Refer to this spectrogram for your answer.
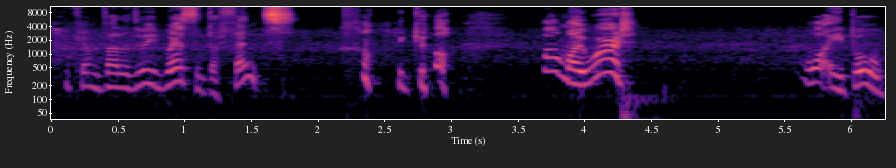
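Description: A woman with a somewhat breathy, fairly high voice speaks at a fairly slow pace with long, frequent pauses. Her pitch swings very wide and her loudness swings a lot. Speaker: YouTube gamer. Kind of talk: gaming commentary, live play-by-play of a football video game. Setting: home recording, gameplay voiceover. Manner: excitable, animated, gushing over Messi's goal with breathless exclamations.

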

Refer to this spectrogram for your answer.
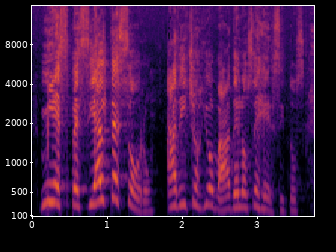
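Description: The woman's speech moves fairly slowly over a quiet background. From Dominican Republic. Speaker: preacher. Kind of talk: sermon. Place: church.

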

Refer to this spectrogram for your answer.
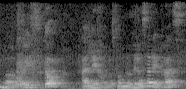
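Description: A woman at a very slow pace, strong room echo, light background noise. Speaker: pilates instructor. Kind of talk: exercise class instruction. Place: home room. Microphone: camera far.

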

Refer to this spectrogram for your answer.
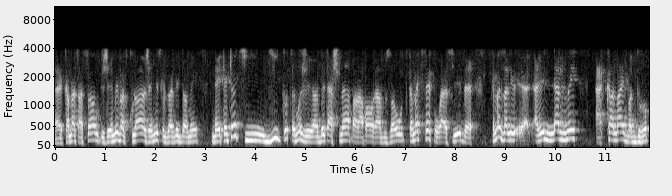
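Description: A man with a Quebec accent speaks at a moderate pace and a fairly high pitch. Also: ordinary pitch variation. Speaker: interviewer. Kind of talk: interview.

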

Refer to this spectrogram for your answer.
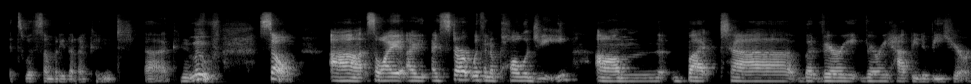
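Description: A woman's very deep, low voice with a bright, sharp tone, ordinary pitch variation and a moderate pace, over a quiet background. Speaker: presenter. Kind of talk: conference talk. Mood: warm, apologetic, laughing. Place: home room. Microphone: earbuds.

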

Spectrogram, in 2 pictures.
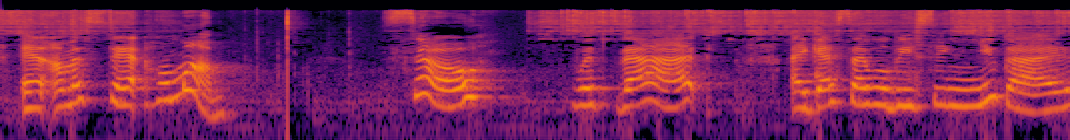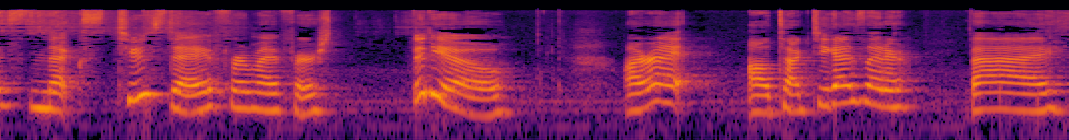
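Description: A woman uses a raised, projected voice at a high pitch with very wide pitch swings. She speaks at a very slow pace with long, frequent pauses. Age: 20s. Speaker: stay-at-home mom. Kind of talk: casual talk to camera. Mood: cheerful, slightly shy. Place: home room. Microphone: webcam.

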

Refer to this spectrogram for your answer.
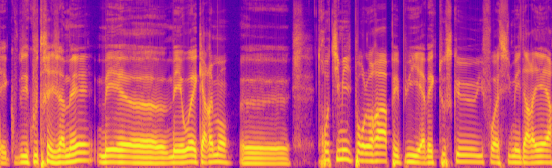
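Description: In a dry recording with no echo and a quiet background, a man with a medium pitch and a dark, mellow tone speaks at a very slow pace, with ordinary pitch variation and big swings in loudness. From France, Val-d'Oise (Paris suburbs); France. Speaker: DJ and music producer; DJ. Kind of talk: casual interview chat. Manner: hesitant, many fillers. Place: studio. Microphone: studio mic.

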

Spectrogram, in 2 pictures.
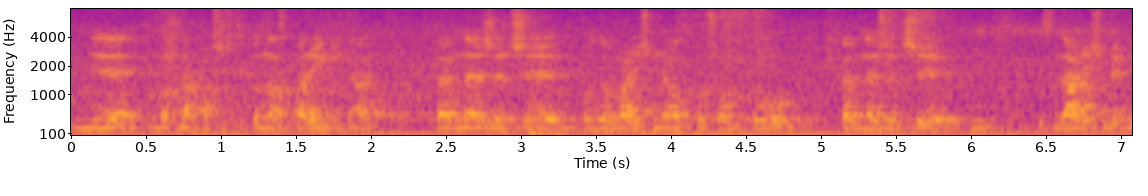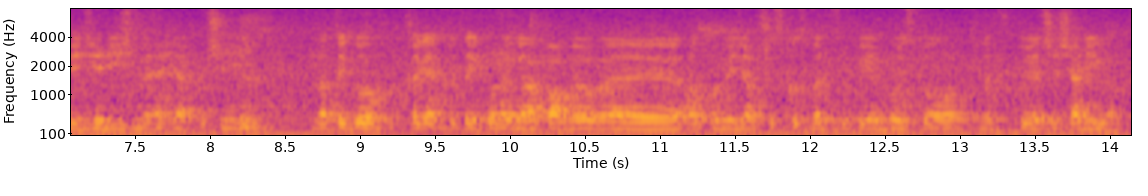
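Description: Amid noticeable background noise and audible room echo, a man with a fairly low pitch talks at a fairly quick pace with fairly even intonation. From Poland. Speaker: club official at football press conference. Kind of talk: press conference. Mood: calm, measured. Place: meeting room.

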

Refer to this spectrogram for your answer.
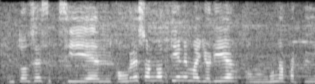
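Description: A woman with fairly even intonation over noticeable background noise. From Mexico. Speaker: political candidate; candidate. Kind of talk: interview. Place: cafe. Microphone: phone near.

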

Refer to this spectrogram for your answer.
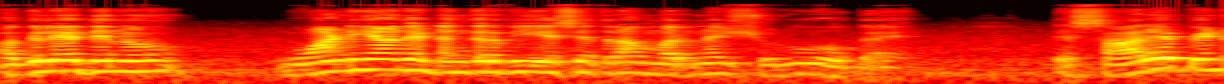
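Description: Over light background noise and audible room echo, a man speaks at a high pitch with ordinary pitch variation. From Punjab, India. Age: 70s. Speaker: storyteller. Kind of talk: religious storytelling. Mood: calm, earnest storytelling. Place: home room. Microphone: phone near.

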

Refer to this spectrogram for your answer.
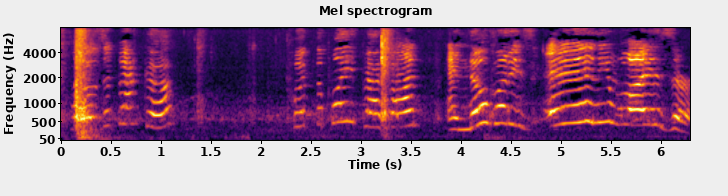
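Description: There is crowd noise in the background. A woman is speaking. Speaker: presenter. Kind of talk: casual tutorial. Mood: playful, joking, mock-sneaky. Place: street. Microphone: camera far.

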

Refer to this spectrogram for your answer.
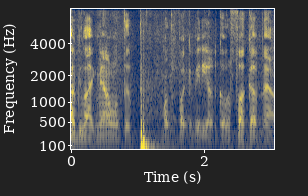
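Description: A man with an American accent at a very fast pace, music in the background. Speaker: podcast co-host. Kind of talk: casual interview chat.

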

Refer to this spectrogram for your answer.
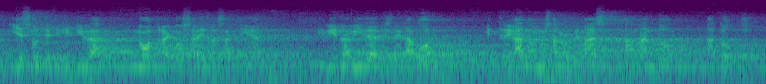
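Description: The man talks at a fairly quick pace with fairly even intonation. Light background noise and audible room echo are present. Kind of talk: sermon. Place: church.

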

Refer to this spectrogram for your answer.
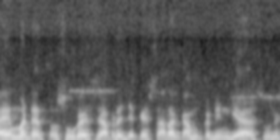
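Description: A man speaks at a medium pitch. His voice has vocal fry. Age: 60s. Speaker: social reformer, channel host. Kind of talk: personal monologue to camera.

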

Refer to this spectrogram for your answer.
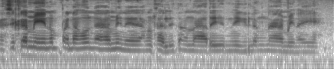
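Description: A man at a fairly quick pace with fairly even intonation, audible room echo and noticeable background noise. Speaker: vlogger and home-based freelancer. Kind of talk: casual vlog narration. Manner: playful, joking.

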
